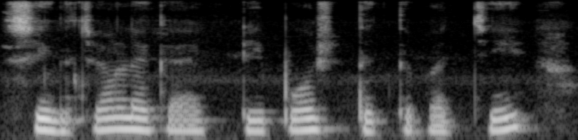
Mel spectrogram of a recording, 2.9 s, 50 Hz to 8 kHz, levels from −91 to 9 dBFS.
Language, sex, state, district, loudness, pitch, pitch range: Bengali, female, Assam, Hailakandi, -17 LUFS, 190 Hz, 180-195 Hz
